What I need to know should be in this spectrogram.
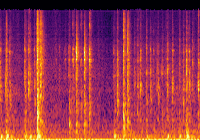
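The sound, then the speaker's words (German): Rapid typing on a computer keyboard while account details such as a name, email address and password are entered on Ubuntu. Many irregular clicks run throughout, with a few sharper, louder keystrokes standing out and no voices. “Wenn ich noch schneller tippe, habe ich noch mehr Fehler drin und brauche noch länger.”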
